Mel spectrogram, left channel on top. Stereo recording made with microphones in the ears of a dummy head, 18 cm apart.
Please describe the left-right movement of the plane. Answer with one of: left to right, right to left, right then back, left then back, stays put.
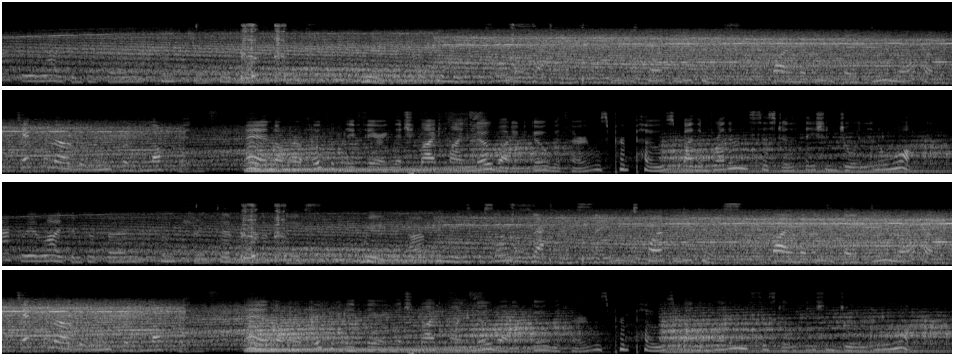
left to right.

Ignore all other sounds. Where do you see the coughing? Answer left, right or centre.
left.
